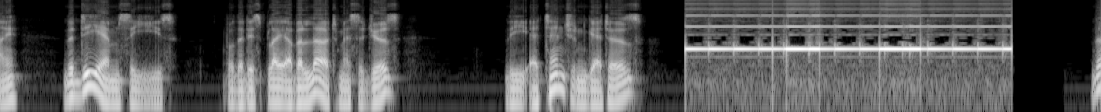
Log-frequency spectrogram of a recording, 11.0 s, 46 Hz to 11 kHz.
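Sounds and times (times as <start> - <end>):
repetitive warning chime: 6.9 - 10.2.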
